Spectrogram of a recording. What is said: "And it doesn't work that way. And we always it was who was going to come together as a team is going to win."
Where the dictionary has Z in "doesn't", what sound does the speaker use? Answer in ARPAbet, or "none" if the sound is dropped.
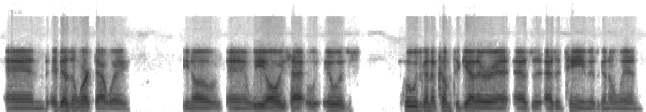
Z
